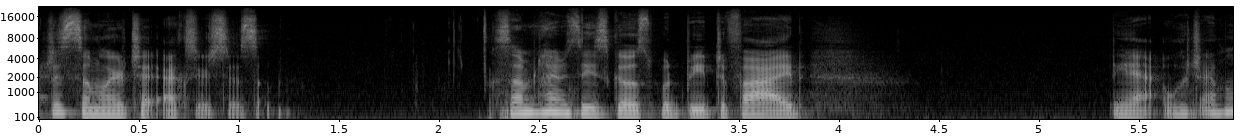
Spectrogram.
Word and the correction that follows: deified: I don't know if I typed that right. Deified. There we go. I think I've just been saying it wrong this whole time.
